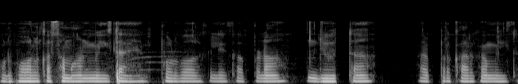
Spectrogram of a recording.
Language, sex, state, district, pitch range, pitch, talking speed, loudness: Hindi, male, Chhattisgarh, Bilaspur, 140-145 Hz, 140 Hz, 160 wpm, -23 LUFS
